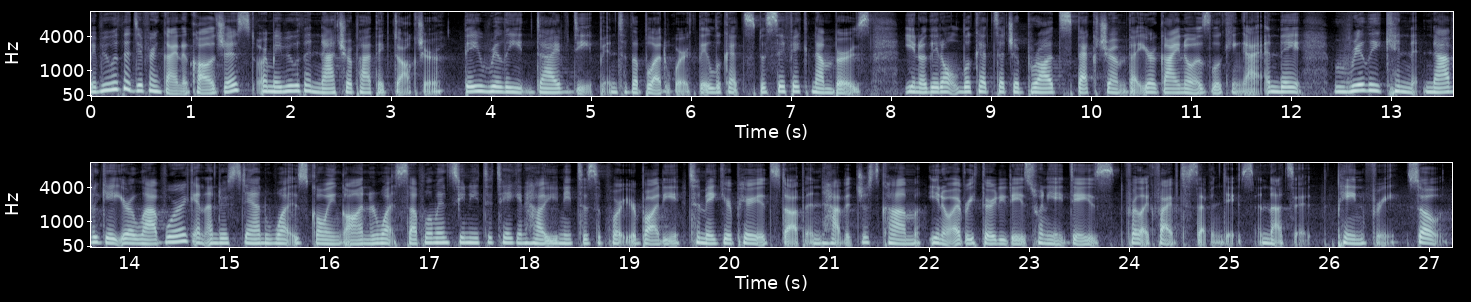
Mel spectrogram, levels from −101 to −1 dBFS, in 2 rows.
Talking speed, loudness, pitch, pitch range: 215 wpm, -26 LUFS, 170 Hz, 160-190 Hz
